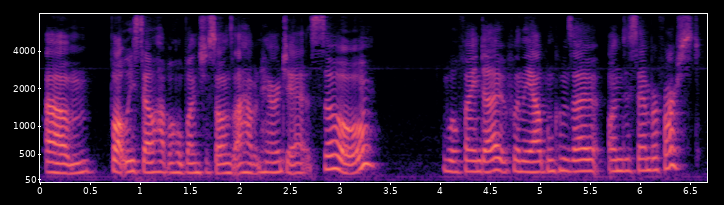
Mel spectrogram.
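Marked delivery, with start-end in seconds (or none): none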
